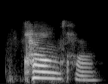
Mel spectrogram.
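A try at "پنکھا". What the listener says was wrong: So there's that slight nasal sound. Yeah, that noon sound is there, but you're not actually pressing down on it.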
